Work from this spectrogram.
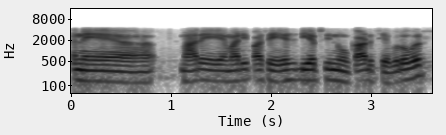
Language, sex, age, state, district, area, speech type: Gujarati, male, 30-45, Gujarat, Rajkot, rural, conversation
